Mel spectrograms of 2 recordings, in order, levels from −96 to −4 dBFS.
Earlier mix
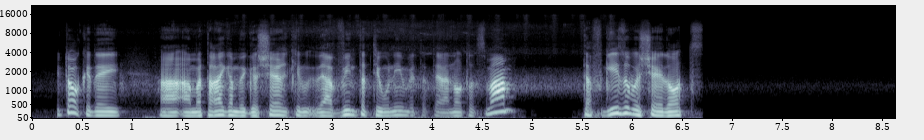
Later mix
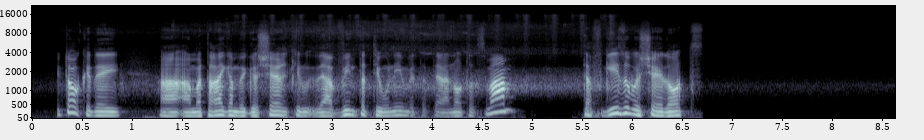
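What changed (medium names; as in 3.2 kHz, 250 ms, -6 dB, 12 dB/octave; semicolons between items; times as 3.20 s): speech -5.0 dB; second sound +3.5 dB; reverb: on, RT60 2.0 s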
